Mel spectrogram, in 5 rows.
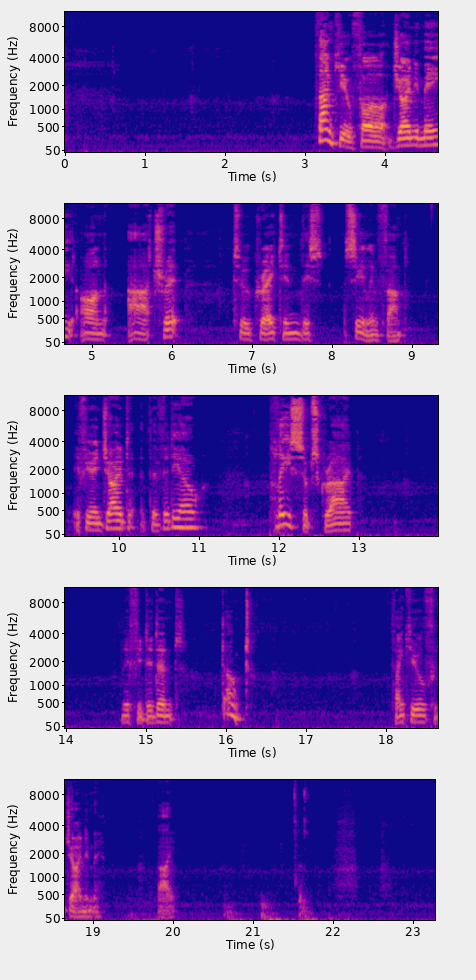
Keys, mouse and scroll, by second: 21.4 click.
